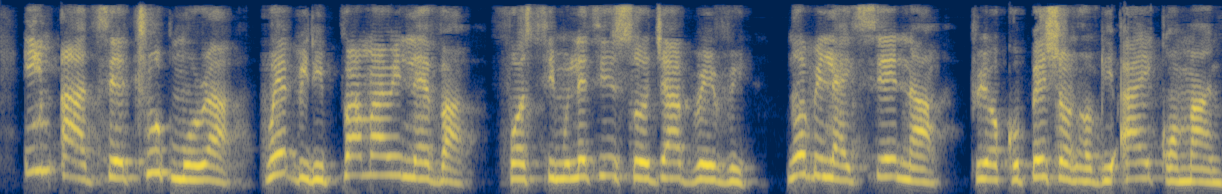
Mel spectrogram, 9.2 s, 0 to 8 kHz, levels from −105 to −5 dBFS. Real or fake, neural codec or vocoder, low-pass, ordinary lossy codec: fake; codec, 24 kHz, 6 kbps, HILCodec; 7.2 kHz; AAC, 32 kbps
